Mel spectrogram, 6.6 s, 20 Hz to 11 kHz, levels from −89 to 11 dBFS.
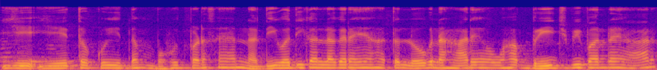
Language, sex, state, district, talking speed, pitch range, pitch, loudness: Hindi, male, Chhattisgarh, Sukma, 235 wpm, 120-140 Hz, 130 Hz, -15 LUFS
